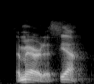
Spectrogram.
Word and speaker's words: emeritus: By the way, is that how you pronounce that? Emeritus? – Emeritus, yeah.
